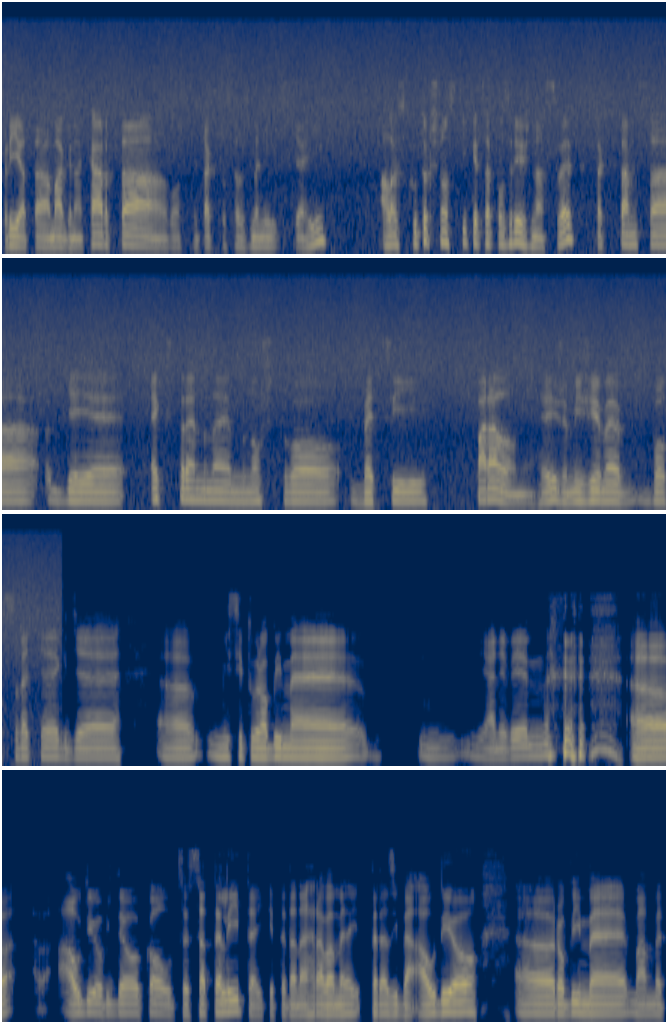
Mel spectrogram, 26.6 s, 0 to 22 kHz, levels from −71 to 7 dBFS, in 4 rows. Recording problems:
high frequencies cut off; noticeable; nothing above 6.5 kHz
hiss; loud; until 14 s; 9 dB below the speech

